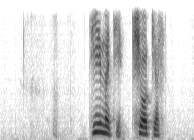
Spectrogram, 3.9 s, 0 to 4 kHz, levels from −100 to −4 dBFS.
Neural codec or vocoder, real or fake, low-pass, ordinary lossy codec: codec, 16 kHz, 2 kbps, FreqCodec, larger model; fake; 3.6 kHz; none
